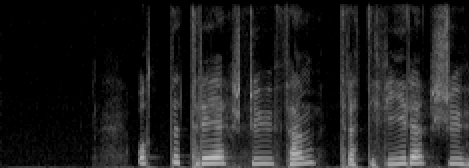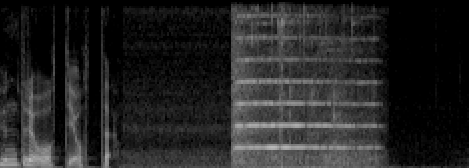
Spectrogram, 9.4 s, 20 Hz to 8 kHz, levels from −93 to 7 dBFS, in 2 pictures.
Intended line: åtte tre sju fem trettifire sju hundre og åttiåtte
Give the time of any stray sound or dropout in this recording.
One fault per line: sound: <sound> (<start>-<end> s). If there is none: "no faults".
sound: dropout (2.4-2.5 s)
sound: squeak (7.0-8.5 s)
